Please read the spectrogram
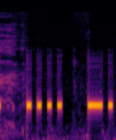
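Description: Morse code beeps at one steady mid pitch: four short, evenly spaced tones, a pause, then a long tone and a final short one. Loud and clean, with no talking.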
